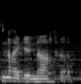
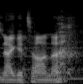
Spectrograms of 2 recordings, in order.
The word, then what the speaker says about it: naginata: end of a stick no that's that's naginata naginata yeah but I keep pronouncing it nagitana because and souls gets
